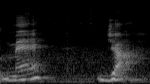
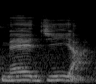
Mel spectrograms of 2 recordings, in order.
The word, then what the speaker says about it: média: This is just two syllables. So me, ja, not me, gia.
